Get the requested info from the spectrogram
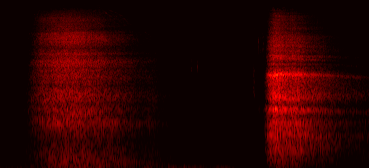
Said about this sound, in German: Wenn du bereit bist, atme tief ein und hörbar aus.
